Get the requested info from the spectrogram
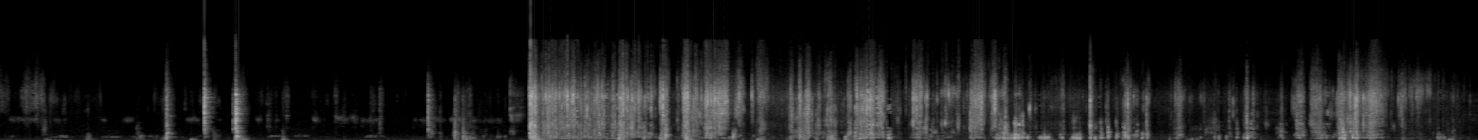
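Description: A few light taps and clicks, then about five seconds in a long stretch of crinkling and tearing of card-pack wrappers and packaging, by hand.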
